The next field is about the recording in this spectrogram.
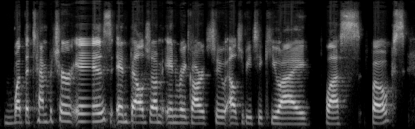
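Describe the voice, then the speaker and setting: A woman's voice: medium pitch, level tone, measured pace. A woman hosting a podcast in a casual, friendly way, with lots of fillers and repeated words. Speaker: podcast host.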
